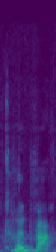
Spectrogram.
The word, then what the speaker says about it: Kruidvat: Alors Crudvart, ça s'écrit K-R-U-I-D-V-A-T.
